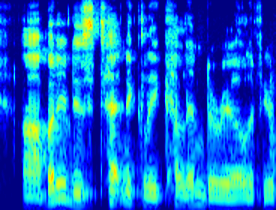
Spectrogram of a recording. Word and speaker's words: Celendoril: want to pronounce it cylinderil or celandoral or even calendural if you're doing the hard c which is actually what it's supposed to be uh but technically the pronunciation is calendering uh although calendar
